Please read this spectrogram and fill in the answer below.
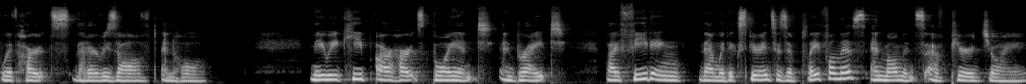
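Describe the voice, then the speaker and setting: Somewhat breathy with a dark, mellow tone, a woman speaks at a medium pitch and a fairly slow pace with ordinary pitch variation. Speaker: podcast host. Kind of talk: interview, conversational.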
